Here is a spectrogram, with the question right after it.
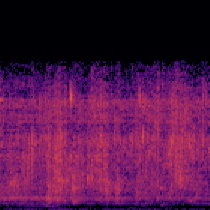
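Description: Tap water runs steadily in a sink while spinach is rinsed, a continuous soft gushing splash at moderate distance with no pauses.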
